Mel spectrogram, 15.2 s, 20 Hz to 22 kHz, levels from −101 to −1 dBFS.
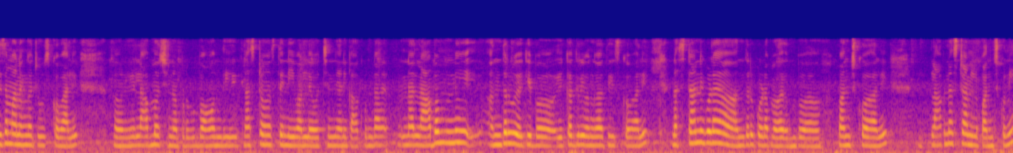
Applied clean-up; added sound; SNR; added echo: none; none; none; none.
